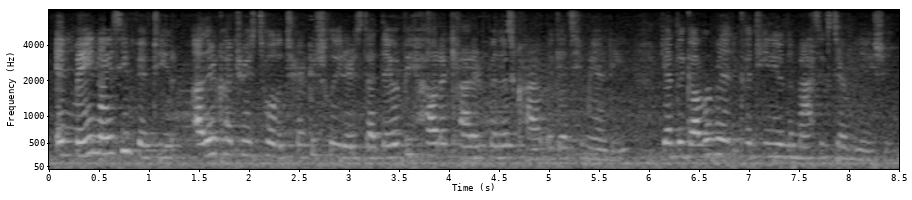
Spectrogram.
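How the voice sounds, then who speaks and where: Young female correspondent, highish voice, scripted delivery, away from the mic amid clear noise. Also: fast talker, distant mic. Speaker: student correspondent. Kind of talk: scripted news report.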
